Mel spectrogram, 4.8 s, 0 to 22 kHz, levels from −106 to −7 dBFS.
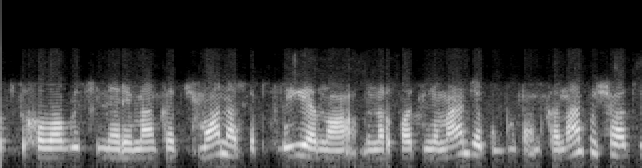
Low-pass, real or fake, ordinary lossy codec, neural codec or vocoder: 7.2 kHz; fake; Opus, 16 kbps; codec, 16 kHz, 8 kbps, FreqCodec, larger model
